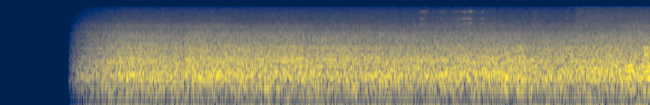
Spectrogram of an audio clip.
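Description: Small waves wash and break on the shore.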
